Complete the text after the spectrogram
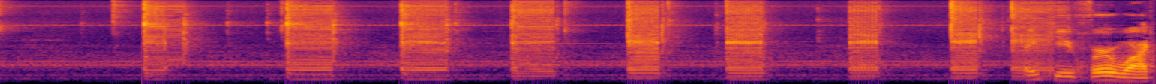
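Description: A floppy disk drive whirs and buzzes in short, evenly spaced bursts.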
